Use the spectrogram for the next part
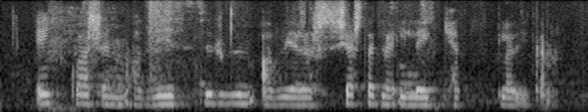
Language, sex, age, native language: Icelandic, male, 18-19, Icelandic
